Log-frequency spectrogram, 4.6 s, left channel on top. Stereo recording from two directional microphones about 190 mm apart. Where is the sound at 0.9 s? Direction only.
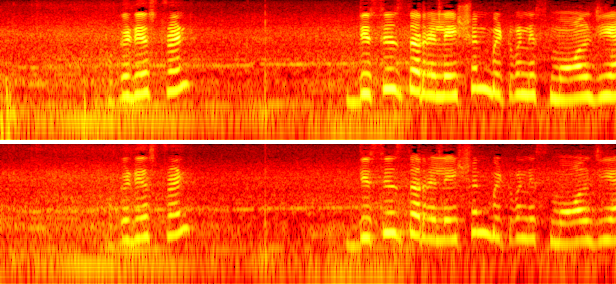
15° left (ahead or behind).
